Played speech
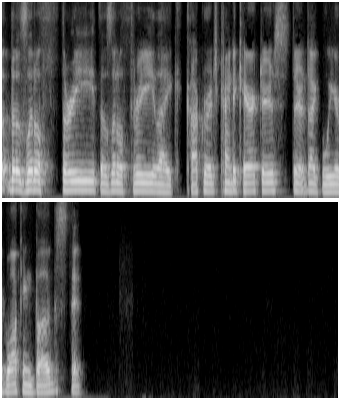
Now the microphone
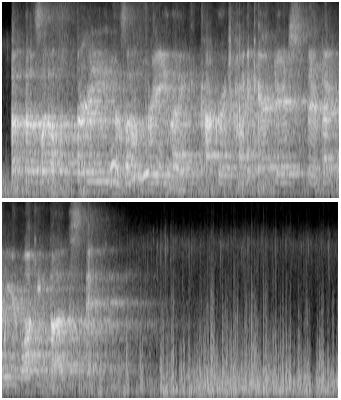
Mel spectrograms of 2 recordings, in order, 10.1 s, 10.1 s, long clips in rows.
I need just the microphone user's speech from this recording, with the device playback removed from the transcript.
Wait, so what are you talking about?

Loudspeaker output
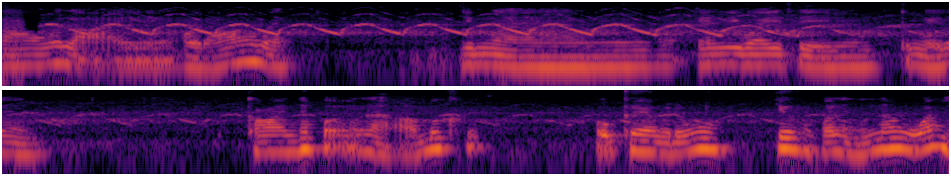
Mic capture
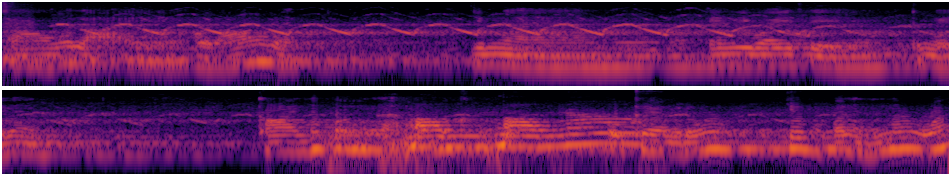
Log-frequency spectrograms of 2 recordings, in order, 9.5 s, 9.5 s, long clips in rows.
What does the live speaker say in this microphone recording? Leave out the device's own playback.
ừ, bom bom nó

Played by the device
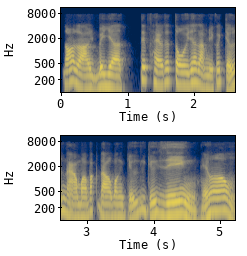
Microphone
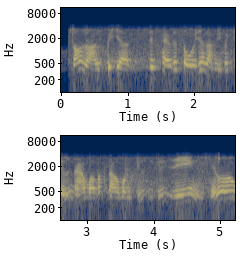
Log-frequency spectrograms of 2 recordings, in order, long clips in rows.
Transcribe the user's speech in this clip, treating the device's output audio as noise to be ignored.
none

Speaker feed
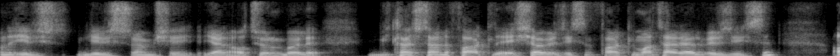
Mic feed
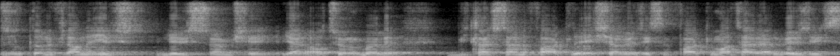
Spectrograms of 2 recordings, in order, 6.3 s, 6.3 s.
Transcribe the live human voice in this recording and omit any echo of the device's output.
none

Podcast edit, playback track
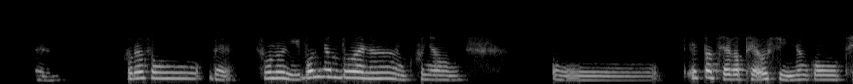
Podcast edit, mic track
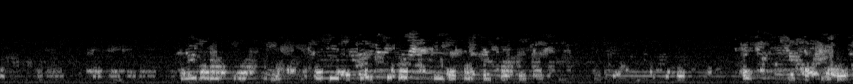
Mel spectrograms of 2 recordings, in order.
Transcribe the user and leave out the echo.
none

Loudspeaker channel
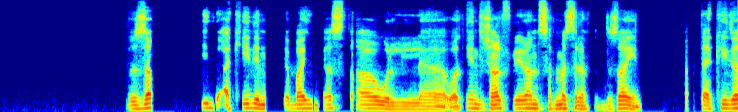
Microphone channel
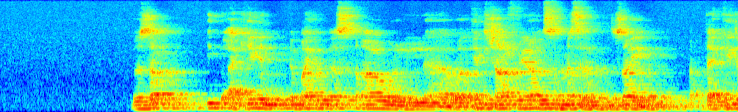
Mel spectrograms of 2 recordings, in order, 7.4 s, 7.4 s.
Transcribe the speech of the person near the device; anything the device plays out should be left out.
none

